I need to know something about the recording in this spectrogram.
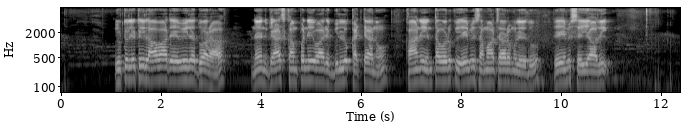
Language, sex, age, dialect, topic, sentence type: Telugu, male, 56-60, Southern, banking, question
